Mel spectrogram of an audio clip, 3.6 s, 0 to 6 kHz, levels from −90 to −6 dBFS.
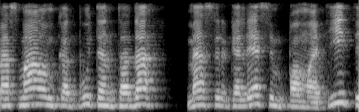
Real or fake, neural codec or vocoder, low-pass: real; none; 5.4 kHz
